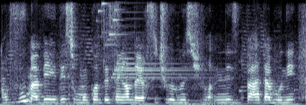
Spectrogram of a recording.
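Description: A woman talks at a moderate pace. Clear music can be heard behind her. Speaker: vlogger. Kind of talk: casual vlog chat. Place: home room. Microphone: phone near.

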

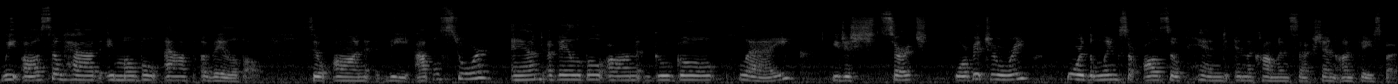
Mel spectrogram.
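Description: A woman talks at a moderate pace with ordinary pitch variation. Light background noise is audible. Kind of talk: live sales stream talk. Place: home room. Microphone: phone near.

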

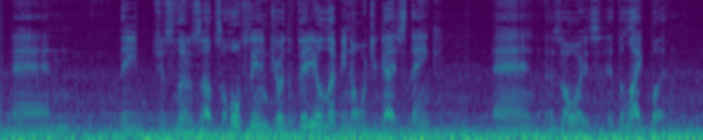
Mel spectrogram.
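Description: A man at a fairly quick pace, dry with no echo, against loud background noise. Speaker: fishing vlogger. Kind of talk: casual vlog chat. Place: car. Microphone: phone near.

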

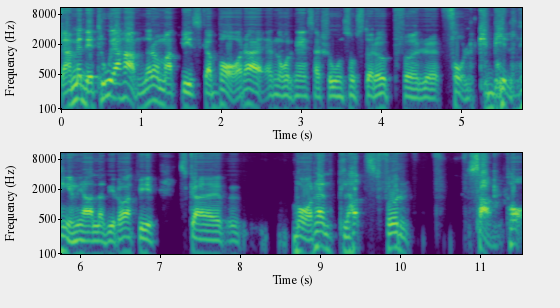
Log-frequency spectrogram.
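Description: A man's dark, mellow voice, fairly low in pitch, very slow in pace, with dry sound, no echo and a quiet background. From Sweden, Luleå (Norrbotten); Sweden. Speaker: board candidate, party official; candidate. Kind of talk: interview answers. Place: home room. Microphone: earbuds.

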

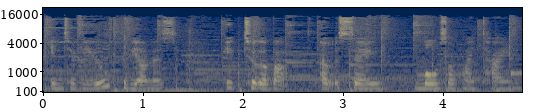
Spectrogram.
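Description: A woman speaks at a moderate pace. Clear music plays behind her. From Malaysia. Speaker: student. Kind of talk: casual talk to camera. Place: home room. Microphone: phone near.

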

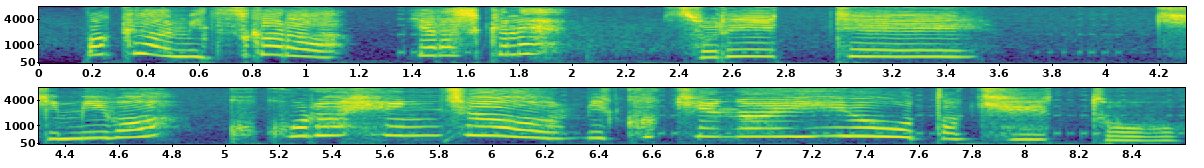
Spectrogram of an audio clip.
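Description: A man's put-on character voice, extremely high in pitch, at a moderate pace with long, frequent pauses. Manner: bright, then suspicious.

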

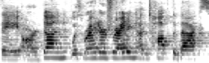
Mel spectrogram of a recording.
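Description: There is audible room echo as a woman speaks with ordinary pitch variation. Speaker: book vlogger. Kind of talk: casual vlog chat. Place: kitchen. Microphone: phone near.

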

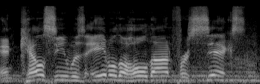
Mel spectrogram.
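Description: The tone is animated. Noticeable background noise runs underneath. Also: man. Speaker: race commentator. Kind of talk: live race commentary. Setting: race track broadcast. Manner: animated, fast-paced play-by-play; excitable, urgent, with casual banter.

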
